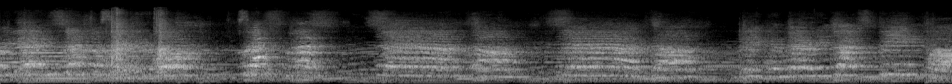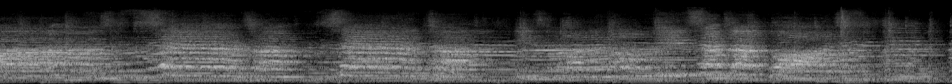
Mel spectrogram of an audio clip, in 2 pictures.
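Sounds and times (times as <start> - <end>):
children singing together: 0.0 - 18.4.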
